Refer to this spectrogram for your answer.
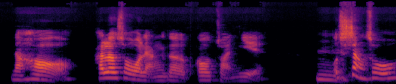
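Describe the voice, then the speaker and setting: A woman's medium-pitched voice in a Taiwanese accent, with lively intonation and a fairly slow pace, on a very clean recording with a silent background. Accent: Taiwanese Mandarin. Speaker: podcast host. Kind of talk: casual chat.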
